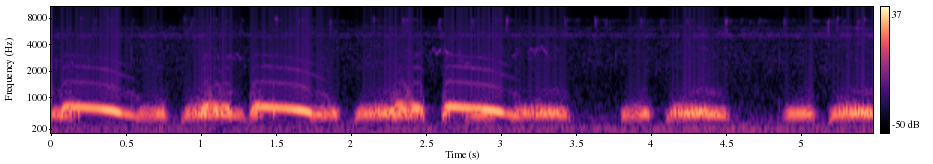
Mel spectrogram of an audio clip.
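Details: Spotted dove kept as a lure bird for trapping, a 'kuk dua' type caller from Lombok. It gives a steady run of deep, mellow coos, some rising then sliding down, repeated close together about once a second.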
